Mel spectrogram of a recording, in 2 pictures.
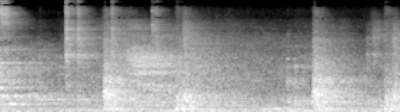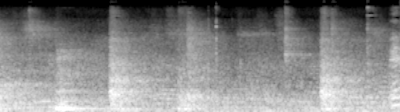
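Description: Nautilus One abdominal crunch machine worked through slow repetitions: a series of soft thuds and knocks from the weight stack and pivoting arms as the weight is lifted and set down, several times at irregular spacing.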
